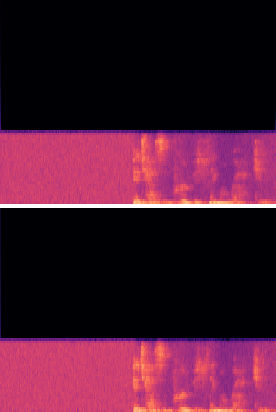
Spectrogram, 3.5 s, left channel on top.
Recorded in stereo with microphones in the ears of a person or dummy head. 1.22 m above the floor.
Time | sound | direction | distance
1.7 | a woman speaking | 40° right (ahead or behind) | 2.5 m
